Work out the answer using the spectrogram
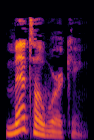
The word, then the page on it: metalworking: British English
